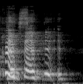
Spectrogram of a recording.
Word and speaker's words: Chrispy: And my name is Chrispy. And that is spelled C-H-R-I-S-P-Y.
